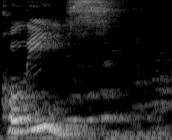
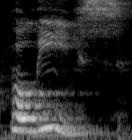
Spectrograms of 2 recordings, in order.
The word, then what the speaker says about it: police: é certo gente polícia em inglês a distância police police essa é a pronúncia correta dessa palavra não é force certo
